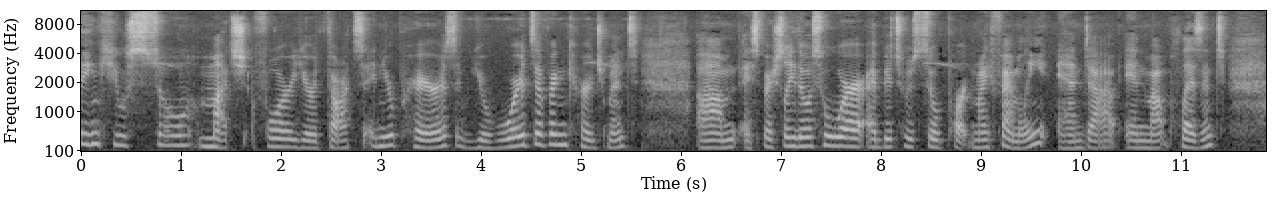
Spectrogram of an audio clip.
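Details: Adult woman, native American English speaker, with foreign accent syndrome after a small ischemic stroke on 10/24; accent was at first heavily Eastern Russian, and 6 days post-stroke it is a lighter, general European-influenced accent.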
